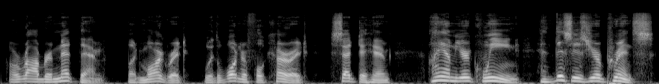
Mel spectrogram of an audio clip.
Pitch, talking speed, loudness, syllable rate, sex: 120 Hz, 190 wpm, -19 LUFS, 5.6 syllables/s, male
